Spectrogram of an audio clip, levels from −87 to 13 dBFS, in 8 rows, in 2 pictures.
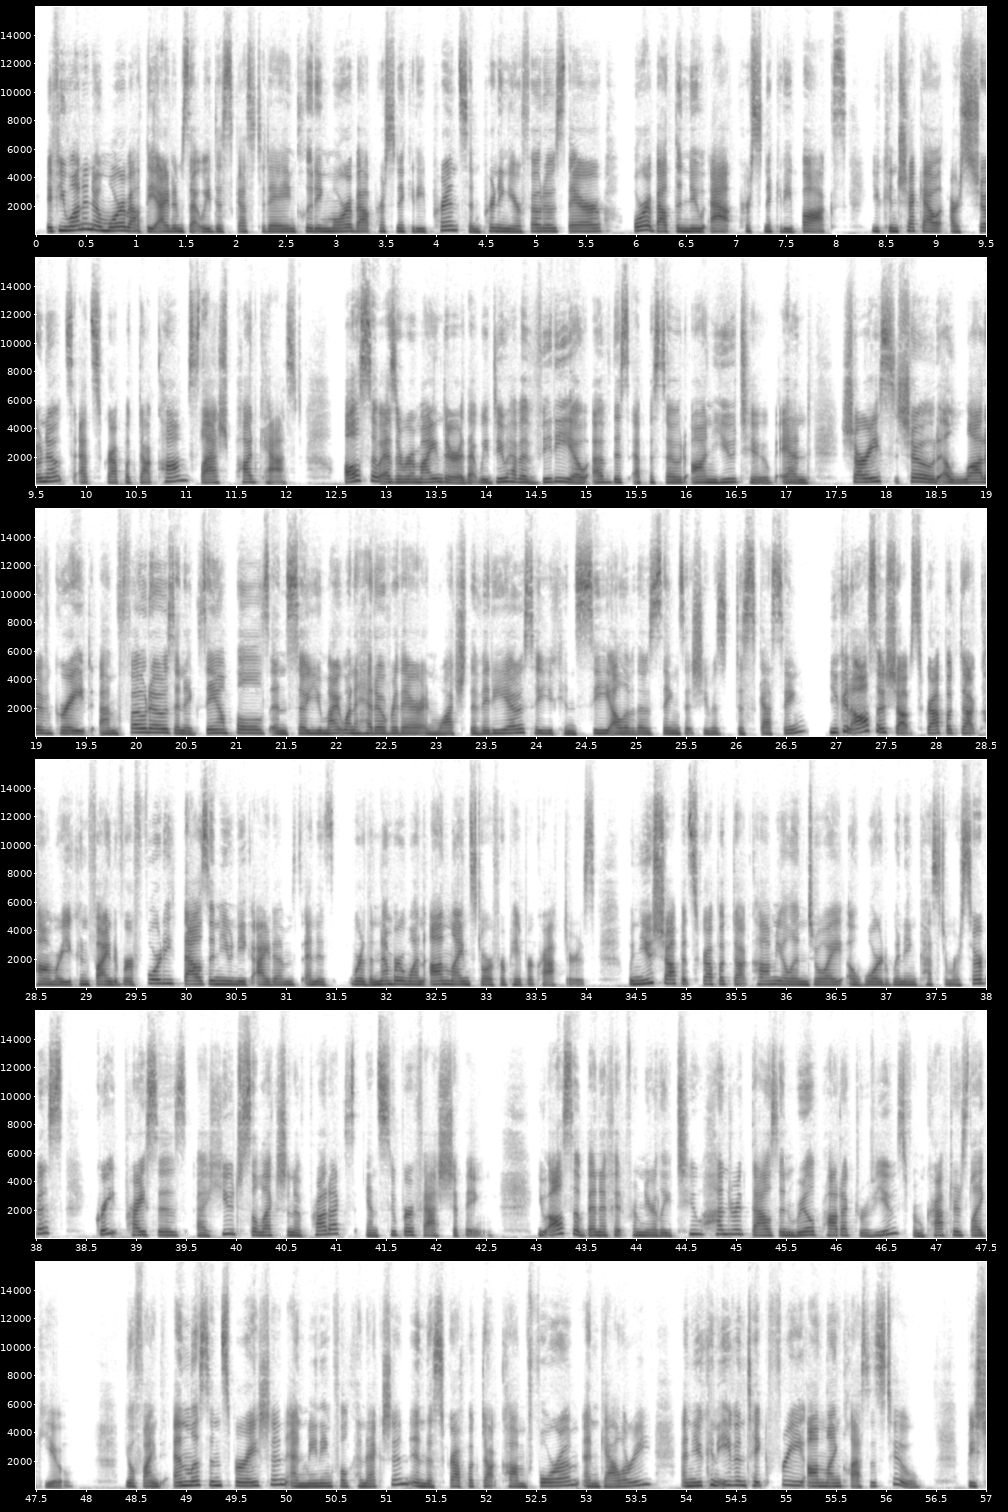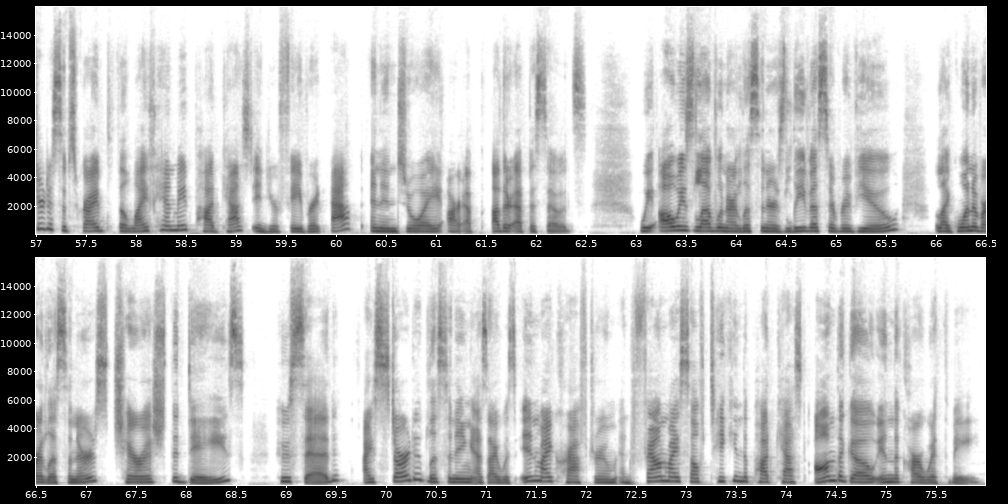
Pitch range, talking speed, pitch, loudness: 210-250 Hz, 185 wpm, 225 Hz, -21 LUFS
